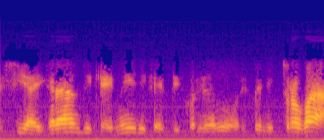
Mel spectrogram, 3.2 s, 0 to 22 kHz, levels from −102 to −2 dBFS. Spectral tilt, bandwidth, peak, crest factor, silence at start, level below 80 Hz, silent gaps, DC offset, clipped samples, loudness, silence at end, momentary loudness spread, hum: -7.5 dB/octave; 3.8 kHz; -4 dBFS; 20 dB; 0.15 s; -56 dBFS; none; 0.6%; under 0.1%; -25 LUFS; 0 s; 15 LU; none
